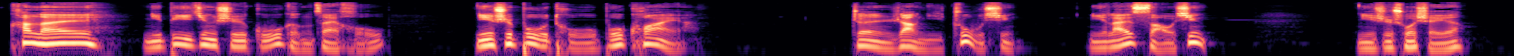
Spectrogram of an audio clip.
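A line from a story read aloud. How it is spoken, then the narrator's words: Icy, slow, resentful. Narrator (Chinese): 乾隆目光有些愤郁，口气冷得像凝霜寒冰，缓缓说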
